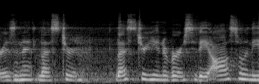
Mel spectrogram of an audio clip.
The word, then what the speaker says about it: Leicester: trying to get a ride at Leicester it's pronounced Lester isn't it Lester Leicester University also in the United Kingdom so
